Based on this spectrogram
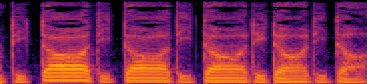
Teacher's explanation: it's an unstressed syllable followed by a stressed syllable, di da, di da, di da, di da, di da. · Term: iambic pentameter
